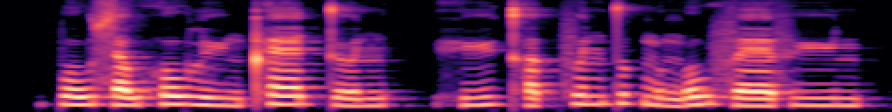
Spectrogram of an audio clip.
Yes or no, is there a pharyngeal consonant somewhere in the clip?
no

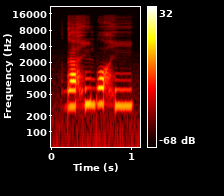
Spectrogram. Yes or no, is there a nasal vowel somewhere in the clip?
yes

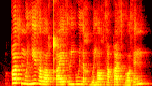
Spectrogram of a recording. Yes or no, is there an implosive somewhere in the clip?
no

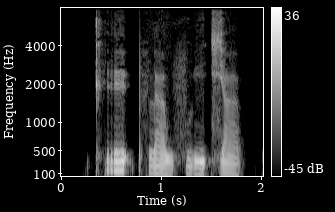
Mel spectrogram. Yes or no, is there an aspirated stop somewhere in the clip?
yes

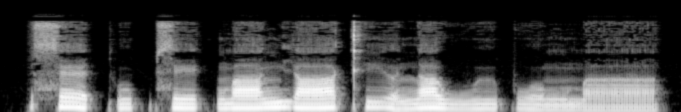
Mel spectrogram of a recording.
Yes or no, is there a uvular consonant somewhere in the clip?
no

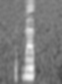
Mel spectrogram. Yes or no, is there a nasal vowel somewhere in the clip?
no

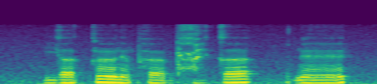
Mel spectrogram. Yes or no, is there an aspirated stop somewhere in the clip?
yes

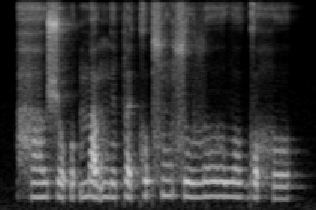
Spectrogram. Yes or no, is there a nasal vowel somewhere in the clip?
yes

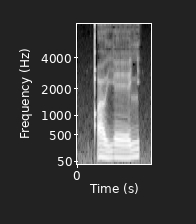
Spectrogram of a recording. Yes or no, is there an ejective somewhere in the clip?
yes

